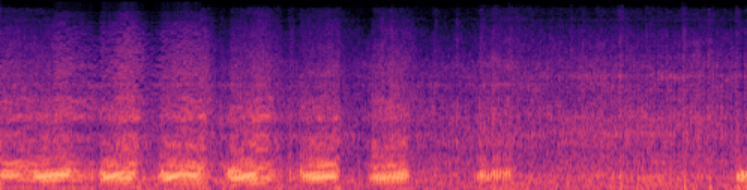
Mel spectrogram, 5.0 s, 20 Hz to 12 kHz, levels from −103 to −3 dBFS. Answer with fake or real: real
